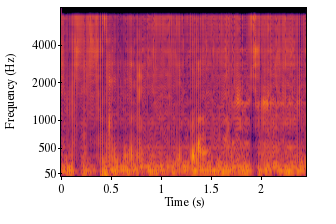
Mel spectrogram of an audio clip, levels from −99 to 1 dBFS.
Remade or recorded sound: remade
